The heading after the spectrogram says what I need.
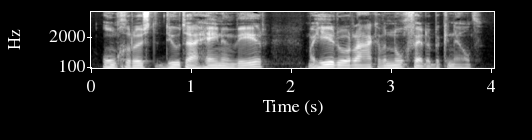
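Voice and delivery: plain reading voice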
